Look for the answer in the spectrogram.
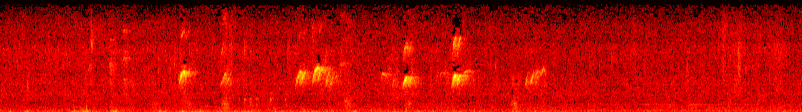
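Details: Thirteen black-bellied whistling duck chicks at feeding time in Boca Raton, Florida, USA, giving short, high, slightly rising peeps in scattered bursts over a steady low rumble of background noise.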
